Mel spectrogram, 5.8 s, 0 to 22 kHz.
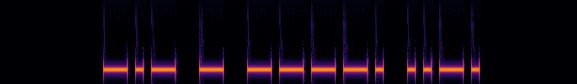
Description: Morse code, heard as a keyed tone, about 15 wpm, 700 Hz. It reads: KT9F
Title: USA Call Signs - 4 Characters - Repeated 2x - 15wpm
